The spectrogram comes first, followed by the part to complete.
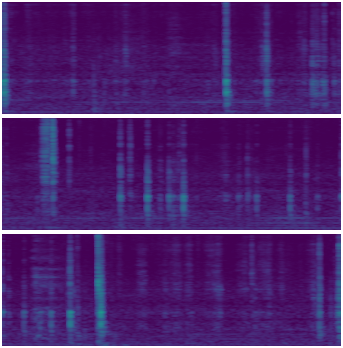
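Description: Phillips screwdriver backing the screws out of a plastic soft-top latch: irregular small clicks and ticks of the tip working in the screw heads, with a few sharper clicks, over a faint steady low hum.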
